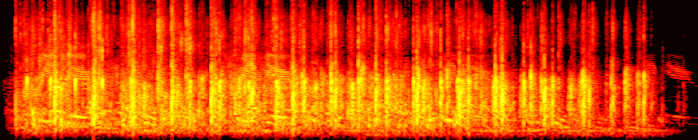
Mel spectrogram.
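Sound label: Small Crowd Clapping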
